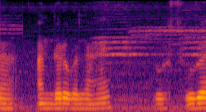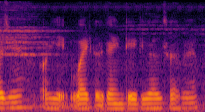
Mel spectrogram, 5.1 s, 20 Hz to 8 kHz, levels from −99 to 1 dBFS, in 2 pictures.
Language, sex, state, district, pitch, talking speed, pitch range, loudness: Hindi, male, Bihar, Purnia, 130 Hz, 165 wpm, 125-140 Hz, -29 LUFS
